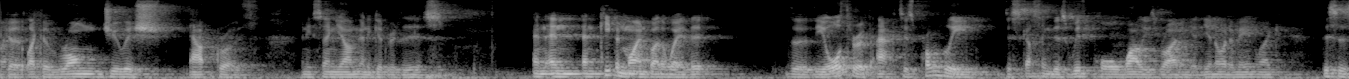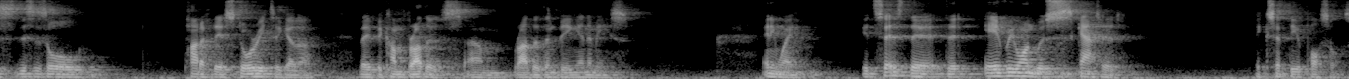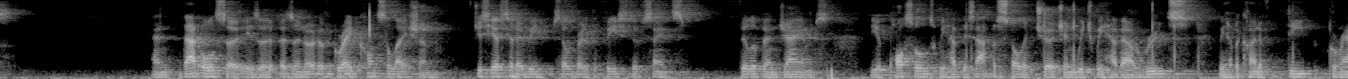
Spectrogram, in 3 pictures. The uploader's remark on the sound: Delivered at Our Lady Star of the Sea, Gladstone, Qld.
